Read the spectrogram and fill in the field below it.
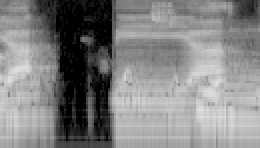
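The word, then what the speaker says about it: يأتينكم: Nah ini bacanya ya hamzah ya. Ini jangan keliru ya jangan nanti jadi ain kalau ya. Ini ya tiyannakum.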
